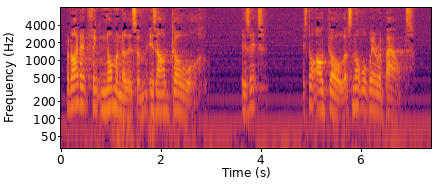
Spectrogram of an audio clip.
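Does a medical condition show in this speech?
No.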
